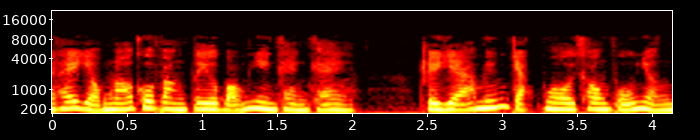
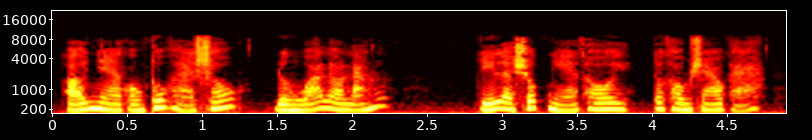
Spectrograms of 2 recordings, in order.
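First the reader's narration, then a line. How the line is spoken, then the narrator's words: Gentle comforting tone. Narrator (Vietnamese): nhẹ nhàng nói như muốn an ủi Văn Tiêu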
